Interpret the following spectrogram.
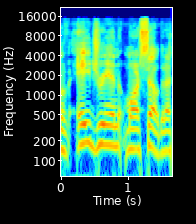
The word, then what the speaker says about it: Adrian Marcel: He goes by the name of Adrian Marcel.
